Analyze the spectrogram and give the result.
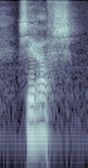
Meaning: plural of seraf
- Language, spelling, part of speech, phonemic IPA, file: Dutch, serafs, noun, /ˈserɑfs/, Nl-serafs.ogg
